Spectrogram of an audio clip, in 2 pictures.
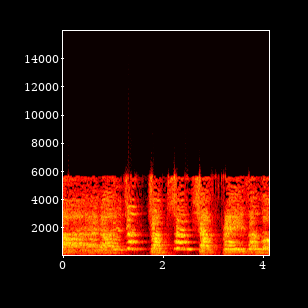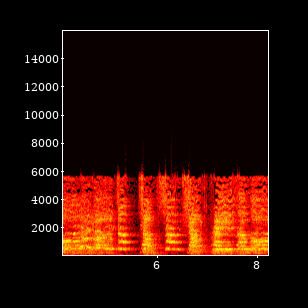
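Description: Mixed church choir of men and women singing together, in short phrases broken by brief gaps.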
